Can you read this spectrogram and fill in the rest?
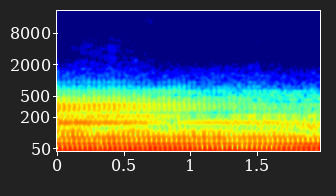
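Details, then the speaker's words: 2015 Ford Mondeo MK5 estate at idle, heard in the cabin rear passenger side with carpet lifted: deep, steady drone with fast low buzz; fuel pipes came loose from their underbody bracket and vibrate near the tank. "so you can hear that humming is a like a vibrating sound"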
